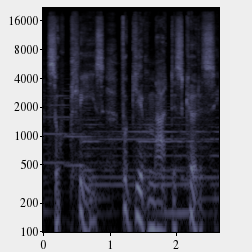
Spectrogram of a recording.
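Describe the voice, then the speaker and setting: An actor playing a smooth-talking male enforcer with oily, ingratiating courtesy. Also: lowish voice, expressive, measured pace. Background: game music.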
